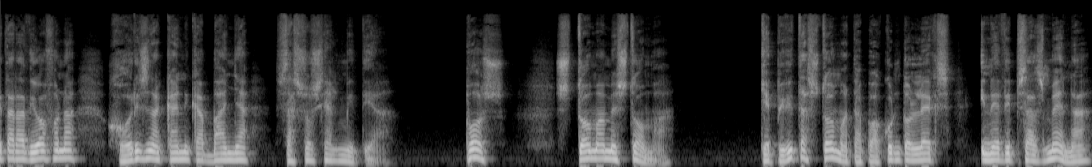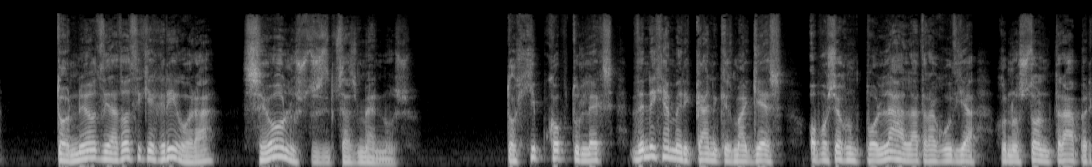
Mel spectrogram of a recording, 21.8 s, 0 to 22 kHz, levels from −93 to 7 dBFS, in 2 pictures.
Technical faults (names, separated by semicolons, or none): none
